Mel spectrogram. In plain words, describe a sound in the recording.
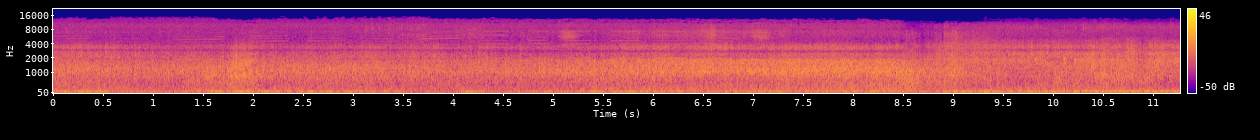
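Strong wind rushes and buffets loudly against a microphone.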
